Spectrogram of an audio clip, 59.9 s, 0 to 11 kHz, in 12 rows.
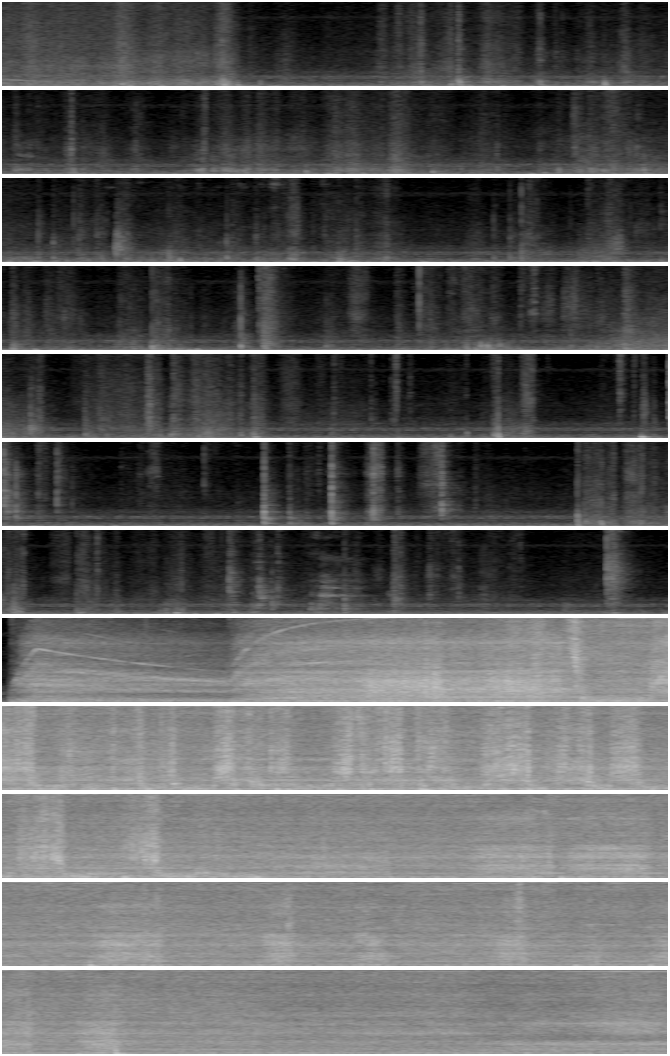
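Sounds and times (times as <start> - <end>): vacuum cleaner running: 0.0 - 1.4, 35.0 - 59.9.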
